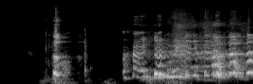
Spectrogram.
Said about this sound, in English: Oh, no. She got hiccups.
